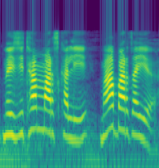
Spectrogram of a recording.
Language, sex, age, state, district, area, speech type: Bodo, female, 30-45, Assam, Baksa, rural, read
